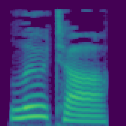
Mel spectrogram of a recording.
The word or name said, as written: lootah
